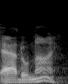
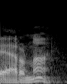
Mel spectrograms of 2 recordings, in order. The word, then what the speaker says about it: Adonai: Up there in the Shema, it is actually the Yod Heh Vav Heh in the written scripture, but when we pronounce it, we say specifically Adonai. Verbally, we say Adonai.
